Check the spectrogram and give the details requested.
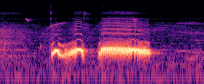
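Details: Spotted dove song used as a lure recording to prompt silent doves to answer: a short wavering coo, then a longer steady low hooting coo, in a quiet setting.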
